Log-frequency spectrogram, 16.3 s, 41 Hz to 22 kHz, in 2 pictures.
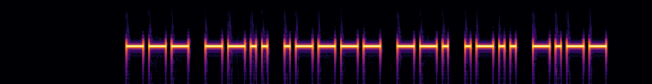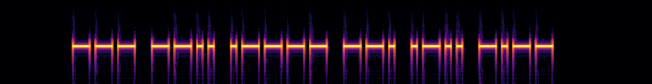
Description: Morse code, heard as a keyed tone, about 17 wpm, 700 Hz. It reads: OZ1GLY OZ1GLY
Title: DXCC-100 Call Signs - 6 Characters - Repeated 2x - 17wpm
